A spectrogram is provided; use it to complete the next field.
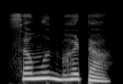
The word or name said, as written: ಸಮುದ್ಭಟ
